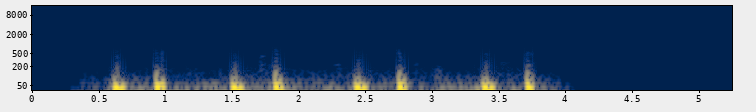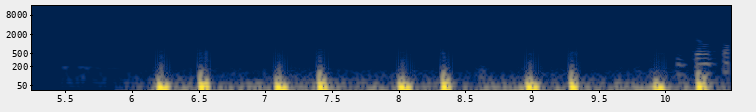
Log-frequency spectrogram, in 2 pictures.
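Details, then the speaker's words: Simulated cardiac auscultation on a virtual patient platform: regular paired heart sounds at about 65 a minute with a low rumble between them and a brief pause; a diastolic murmur. "Y aquí un soplo diastólico."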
